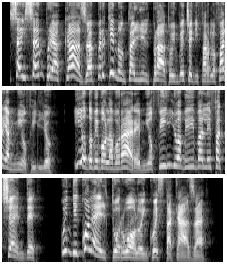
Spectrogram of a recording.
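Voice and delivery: mom berates him at full volume; angry yell. A narrator's reading. Mom yells at Glenn for making her son mow, furious. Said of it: "Poi gli urlò".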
